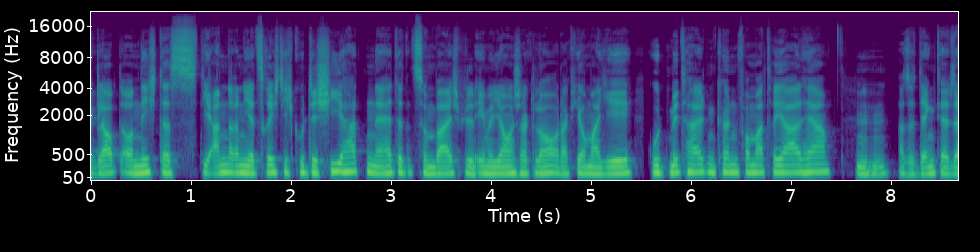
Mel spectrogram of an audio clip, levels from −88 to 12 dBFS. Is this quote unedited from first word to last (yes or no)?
no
